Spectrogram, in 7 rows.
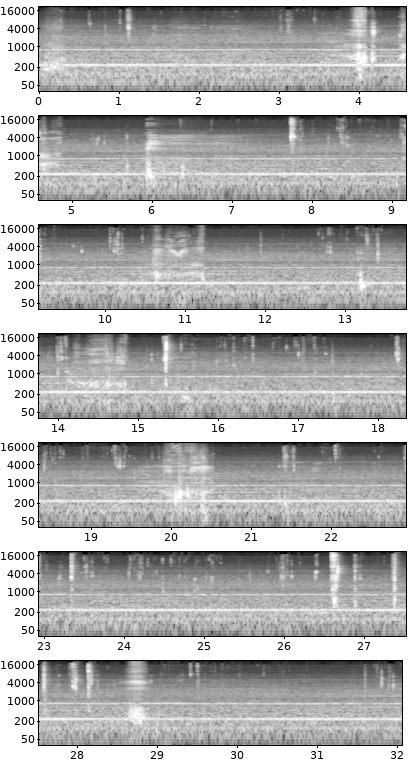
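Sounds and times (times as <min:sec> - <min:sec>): chewing and mouth smacking: 0:00.6 - 0:02.2, 0:07.7 - 0:11.3, 0:12.6 - 0:17.5, 0:18.2 - 0:20.6, 0:21.3 - 0:28.3, 0:31.6 - 0:32.0.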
